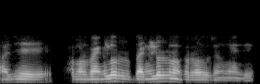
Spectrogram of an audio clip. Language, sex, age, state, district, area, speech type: Odia, male, 45-60, Odisha, Nuapada, urban, conversation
